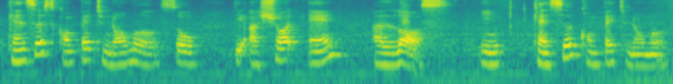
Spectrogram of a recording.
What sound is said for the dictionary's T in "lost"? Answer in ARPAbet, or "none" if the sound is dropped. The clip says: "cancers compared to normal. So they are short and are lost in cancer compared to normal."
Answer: none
